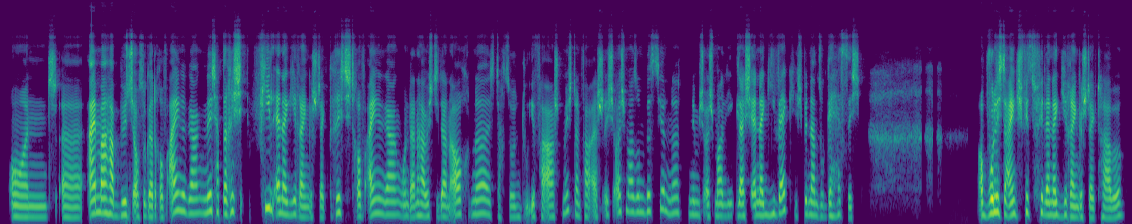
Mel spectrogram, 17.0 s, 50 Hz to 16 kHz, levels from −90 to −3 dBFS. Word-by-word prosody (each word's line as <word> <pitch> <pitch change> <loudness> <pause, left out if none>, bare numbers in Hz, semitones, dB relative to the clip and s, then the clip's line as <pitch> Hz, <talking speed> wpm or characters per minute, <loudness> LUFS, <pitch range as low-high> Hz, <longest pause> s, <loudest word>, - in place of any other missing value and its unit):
Und, 170 -1 -2
äh, 165 -1 -3
einmal 235 +2 +8
ha 215 - +6
bin 200 +2 -1
ich 205 - +1
auch 180 - 0
sogar 180 0 0
drauf 170 -2 -5
eingegangen, 235 -3 +1
ne? 255 - +3
Ich 265 - +3
habe 250 - -6
da 225 - +3
richtig 255 +3 +3
viel 315 -2 +2
Energie 220 -2 +3
reingesteckt, 170 -3 -2
richtig 240 -1 +2
drauf 180 0 -3
eingegangen 210 -2 0
und 185 +1 -7
dann 195 +3 -2
habe 185 -1 +1
ich 190 - -3
die - - -8
dann 180 -2 -1
auch, 215 +1 0
ne 220 +2 -2
ich 200 - -13
dachte 170 - -15
so: 170 0 -8
„Du 170 - -15
ihr - - -5
verarscht 180 0 -2
mich, 265 +4 -6
dann 200 -3 -8
verarscht 180 - -2
ich - - -4
euch 260 0 -3
mal 250 -2 -4
so 250 - -4
'n 245 -1 -9
bisschen, 265 0 -5
ne? 235 +2 -6
Nehme 210 -1 -8
ich 200 - -5
euch 190 0 -3
mal 190 0 -2
die 190 +1 -11
gleiche 190 -1 +1
Energie 200 +3 0
weg.“ 245 +3 0
Ich 180 -1 -10
bin 220 - -4
dann 200 -2 -1
so 180 -1 -13
gehässig 190 -3 -5 1.8
obwohl 205 +4 +7
ich 255 - +7
da - - +2
eigentlich 200 +1 +5
viel 250 - -2
zu - - -5
viel 245 - -2
Energie 200 -1 +2
reingesteckt 170 -3 0
habe. 165 +3 -1
200 Hz, 240 wpm, -23 LUFS, 180-230 Hz, 1.8 s, einmal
